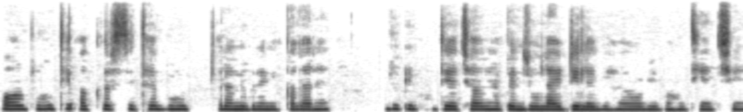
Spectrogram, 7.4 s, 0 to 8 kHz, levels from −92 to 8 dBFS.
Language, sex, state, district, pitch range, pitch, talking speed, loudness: Hindi, female, Chhattisgarh, Bastar, 215-240 Hz, 225 Hz, 220 wpm, -18 LUFS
